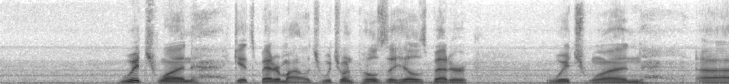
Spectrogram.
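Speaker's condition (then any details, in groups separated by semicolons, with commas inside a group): No condition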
